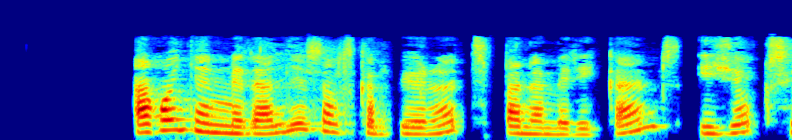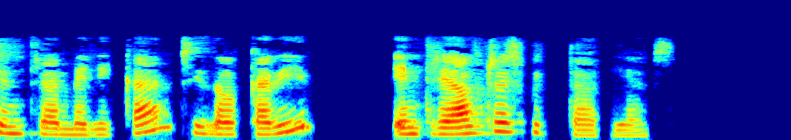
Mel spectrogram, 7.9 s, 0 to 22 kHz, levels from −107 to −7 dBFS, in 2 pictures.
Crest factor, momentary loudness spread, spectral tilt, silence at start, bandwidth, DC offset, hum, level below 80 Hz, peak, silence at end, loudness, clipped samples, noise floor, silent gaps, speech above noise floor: 24 dB; 13 LU; -5.5 dB/octave; 0.65 s; 7.8 kHz; under 0.1%; none; -70 dBFS; -2 dBFS; 0.65 s; -25 LUFS; under 0.1%; under -90 dBFS; 2.48-2.52 s, 3.41-3.48 s, 4.53-4.58 s, 5.16-5.21 s, 5.53-5.91 s, 6.70-6.80 s, 6.96-7.00 s; over 65 dB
